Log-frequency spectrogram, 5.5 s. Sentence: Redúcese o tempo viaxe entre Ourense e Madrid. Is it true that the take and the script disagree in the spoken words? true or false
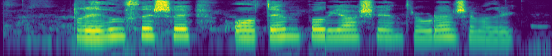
false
